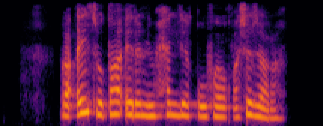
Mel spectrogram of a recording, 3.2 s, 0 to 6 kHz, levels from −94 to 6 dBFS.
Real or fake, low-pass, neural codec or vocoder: fake; 5.4 kHz; codec, 16 kHz, 16 kbps, FreqCodec, smaller model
